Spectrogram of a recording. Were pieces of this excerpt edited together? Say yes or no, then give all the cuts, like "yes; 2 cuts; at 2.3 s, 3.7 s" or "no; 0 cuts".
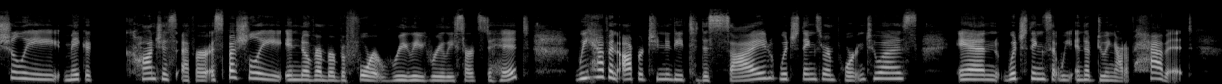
no; 0 cuts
